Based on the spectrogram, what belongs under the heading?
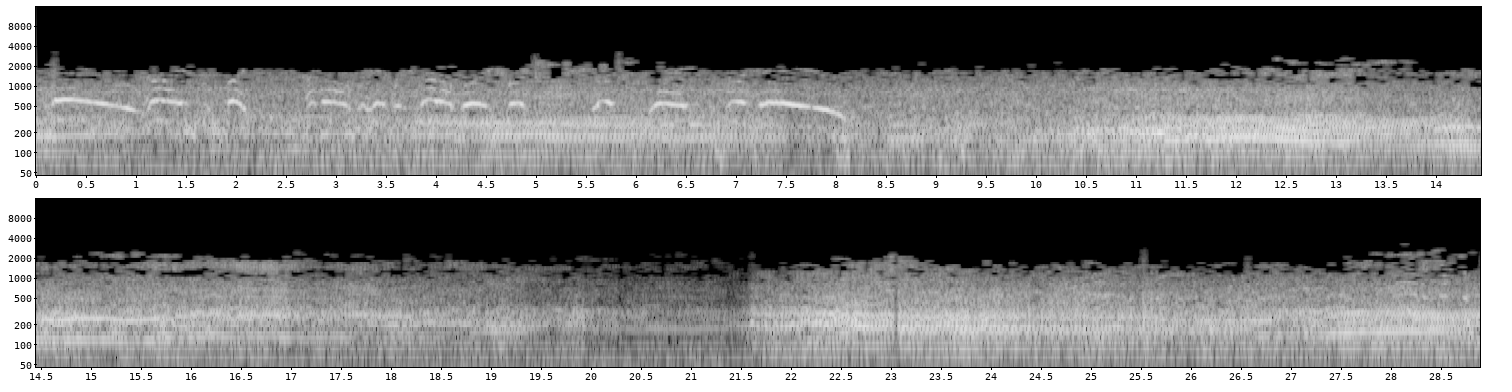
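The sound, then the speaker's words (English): Racing car engines roar in a continuous, dense drone that briefly thins out before surging back, with car number three right behind the leading car. Quick rising whines open the stretch, and voices seem to murmur beneath the noise. “That little fella in car number three is right behind him, and he's a tricky driver.”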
